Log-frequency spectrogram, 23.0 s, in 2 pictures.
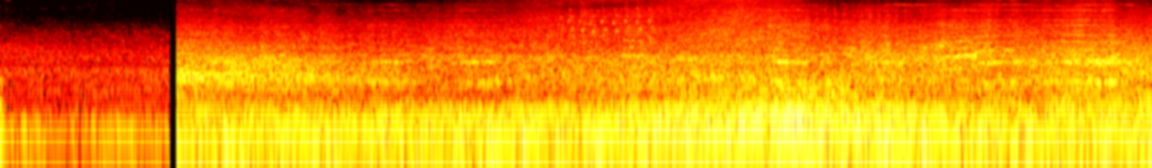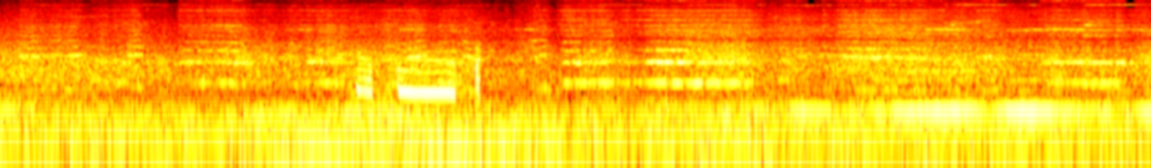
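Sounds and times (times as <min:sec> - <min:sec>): freight train rumbling: 0:02.0 - 0:23.0
wheels squealing: 0:03.7 - 0:23.0.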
